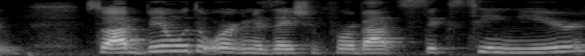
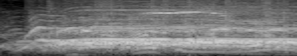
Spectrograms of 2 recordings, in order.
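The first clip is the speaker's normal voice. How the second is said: much higher and louder, long rising okay; excited squeal; 16 dB louder than usual. Real, not acted. Host thrilled as a sponsor's table cheers, squealing okay.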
